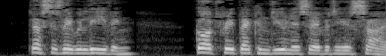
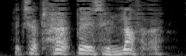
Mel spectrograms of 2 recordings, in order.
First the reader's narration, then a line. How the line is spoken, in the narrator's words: replied Bomber crossly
